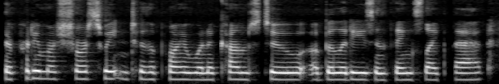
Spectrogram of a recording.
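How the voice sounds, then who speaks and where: A young woman with a soft, slightly cracking voice as she recovers from illness, giving a casual, laid-back review to camera in a small room. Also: mid-range voice, completely flat delivery, normal speed, dull audio. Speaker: video reviewer. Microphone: phone or webcam at arm's length.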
